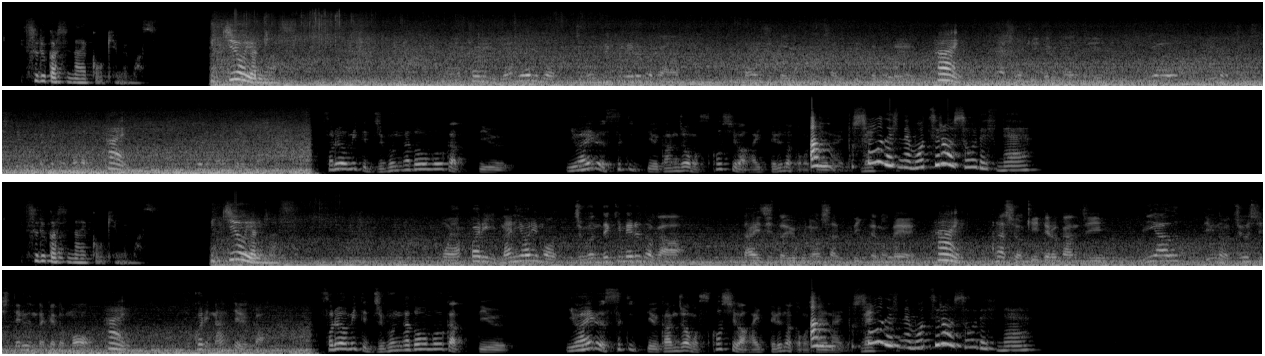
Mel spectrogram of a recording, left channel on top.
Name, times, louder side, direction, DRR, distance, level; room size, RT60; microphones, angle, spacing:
voice 1, 0.2-1.5 2.1-3.0 9.3-9.6 13.6-13.9 20.7-22.9, left 3 dB, 25° left, 1.0 m, -29 dB
sound 1, 2.1-15.7, left 4 dB, 60° left, 0.5 m, -31 dB
voice 2, 4.4-6.8 7.4-9.2 9.9-11.1 11.4-13.5 14.4-15.3 15.8-17.7 18.3-21.3, right 2 dB, 50° right, 0.8 m, -37 dB
12.0 x 5.0 x 4.4 m
head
